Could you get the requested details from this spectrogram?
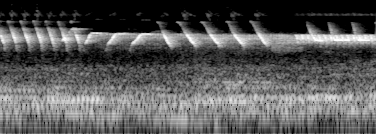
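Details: Vigorous gacor canary song: a rapid run of falling chirps, then slower, evenly spaced down-slurred whistles, closing on a sustained steady high tone with a quick trill.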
